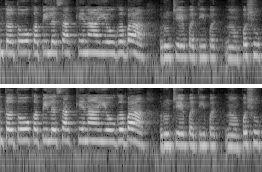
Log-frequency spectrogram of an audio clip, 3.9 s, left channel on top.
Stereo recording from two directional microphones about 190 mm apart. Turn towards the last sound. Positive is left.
turn(degrees=-15)  # may be behind; listen again after turning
